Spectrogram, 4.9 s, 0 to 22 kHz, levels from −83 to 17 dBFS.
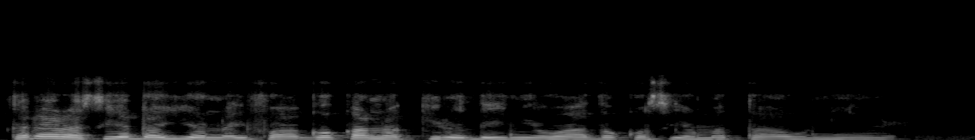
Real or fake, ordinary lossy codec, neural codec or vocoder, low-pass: real; Opus, 16 kbps; none; 7.2 kHz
